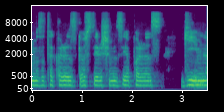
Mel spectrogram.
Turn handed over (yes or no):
no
